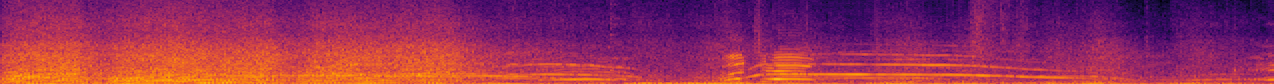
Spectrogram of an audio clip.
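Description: A dirt bike engine roars close by, then revs up and down as it moves away.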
